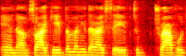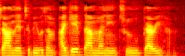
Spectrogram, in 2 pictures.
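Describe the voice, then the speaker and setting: A woman's voice: low-pitched, level tone, a little fast, gravelly, pushed and bright. A woman whose first language was Spanish, hosting a casual, rambling livestream with plenty of fillers. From United States, Honduran family. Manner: rambling, chatty, many fillers. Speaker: livestream host. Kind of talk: casual reflective live chat.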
